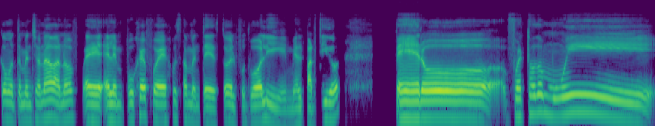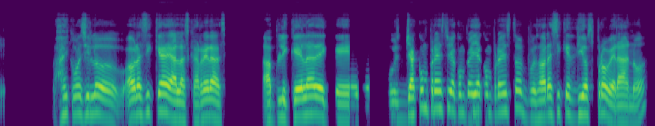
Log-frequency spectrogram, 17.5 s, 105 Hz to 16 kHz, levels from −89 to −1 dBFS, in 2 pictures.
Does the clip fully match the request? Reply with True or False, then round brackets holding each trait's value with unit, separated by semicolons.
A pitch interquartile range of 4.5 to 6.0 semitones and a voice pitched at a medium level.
True (5.0 semitones; 145 Hz)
